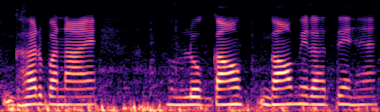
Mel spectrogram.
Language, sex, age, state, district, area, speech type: Urdu, female, 45-60, Bihar, Darbhanga, rural, spontaneous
